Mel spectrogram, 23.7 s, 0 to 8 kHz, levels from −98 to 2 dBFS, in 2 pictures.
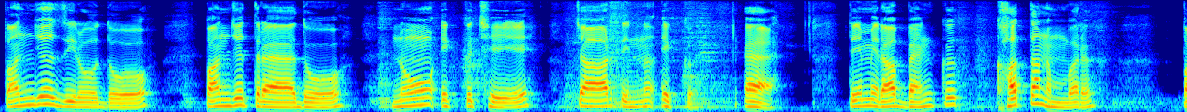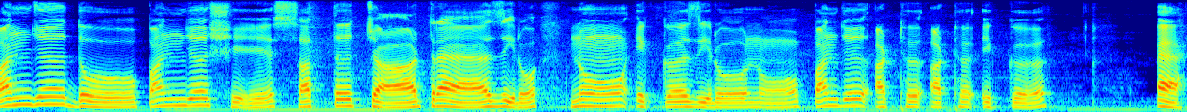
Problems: none marked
